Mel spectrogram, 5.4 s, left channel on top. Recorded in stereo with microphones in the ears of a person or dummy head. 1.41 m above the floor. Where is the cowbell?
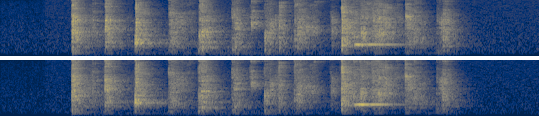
10° right (ahead or behind), 2.5 m.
